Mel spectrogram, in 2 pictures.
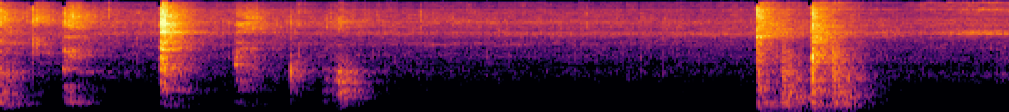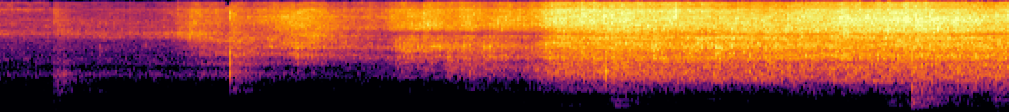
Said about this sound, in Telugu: మంచిగా వేగుతున్నాయి కదా ఈ టైంలో మనం టమాటా ముక్కలు కూడా వేసేసుకుందాం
